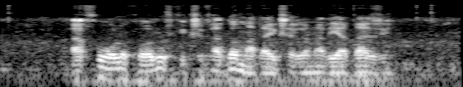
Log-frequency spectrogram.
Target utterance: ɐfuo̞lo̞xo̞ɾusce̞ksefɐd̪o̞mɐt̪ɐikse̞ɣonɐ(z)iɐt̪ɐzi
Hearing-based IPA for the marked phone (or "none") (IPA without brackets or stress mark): ð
